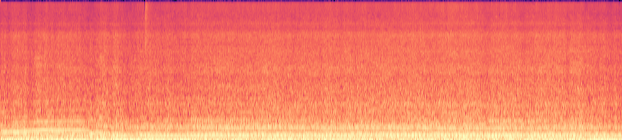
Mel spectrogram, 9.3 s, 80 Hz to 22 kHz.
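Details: Recorded 07-03-2022 aboard 2008 MAN Lion's City A37 bus 3477 (MAN D0836 LOH 63 diesel, ZF Ecomat 6HP automatic) on line 8 Eindhoven. A loud steady diesel drone with an odd hum that drops in pitch early, then holds level; cause unknown.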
